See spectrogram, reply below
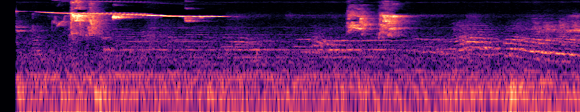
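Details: Orange-headed thrush, an Indonesian "anis merah" kept as a champion singing bird, gives a high whistled phrase sliding downward, then thin scattered chirps and a fainter falling note near the end.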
